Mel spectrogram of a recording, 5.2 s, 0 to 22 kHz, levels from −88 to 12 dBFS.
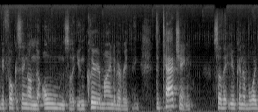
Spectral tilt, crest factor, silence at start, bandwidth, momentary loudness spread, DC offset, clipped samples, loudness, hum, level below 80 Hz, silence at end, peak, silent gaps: -5.5 dB/octave; 20 dB; 0 s; 18 kHz; 16 LU; 0.2%; under 0.1%; -23 LUFS; none; -58 dBFS; 0 s; -4 dBFS; none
